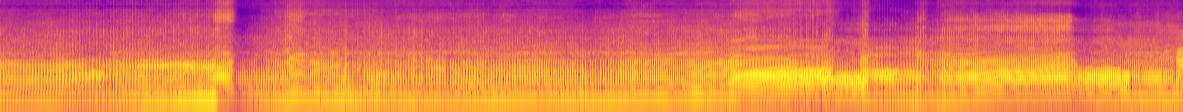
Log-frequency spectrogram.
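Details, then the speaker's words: Revived abandoned mini bike with newly fitted carburetor, started first kick for an evening ride: small single-cylinder engine buzzes with pitch rising and falling smoothly with throttle, no knocks or misfires; runs well. "she runs pretty good. Oh yeah."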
